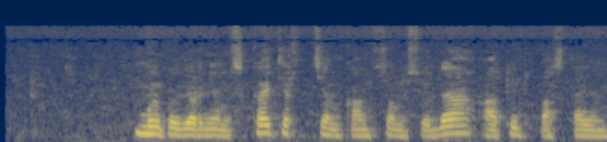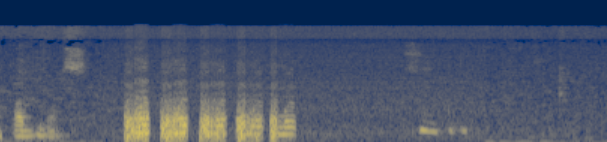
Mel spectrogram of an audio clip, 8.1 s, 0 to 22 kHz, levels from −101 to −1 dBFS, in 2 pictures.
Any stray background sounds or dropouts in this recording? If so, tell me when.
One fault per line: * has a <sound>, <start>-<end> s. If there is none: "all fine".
* has a laugh, 4.9-6.0 s
* has a laugh, 6.7-7.2 s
